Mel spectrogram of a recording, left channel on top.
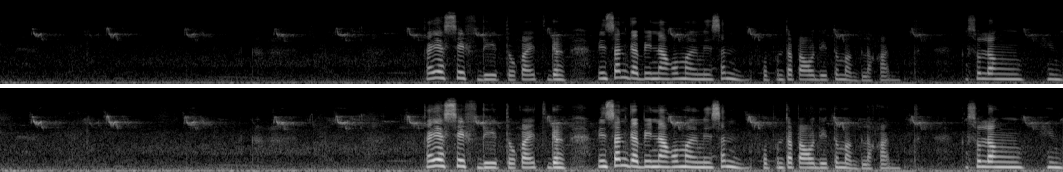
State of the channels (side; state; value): left; quieter; 11.5 dB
